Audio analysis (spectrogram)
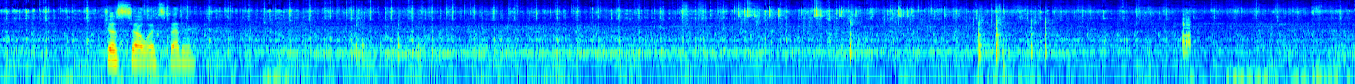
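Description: An electric mixer runs steadily on a slow setting, whirring as it blends chocolate chips and peppermint extract into cookie dough, with someone talking over the hum.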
